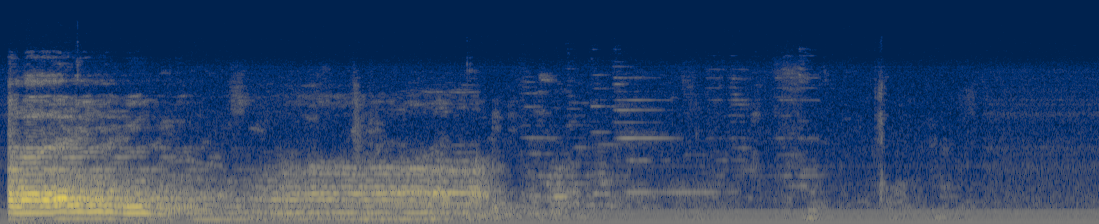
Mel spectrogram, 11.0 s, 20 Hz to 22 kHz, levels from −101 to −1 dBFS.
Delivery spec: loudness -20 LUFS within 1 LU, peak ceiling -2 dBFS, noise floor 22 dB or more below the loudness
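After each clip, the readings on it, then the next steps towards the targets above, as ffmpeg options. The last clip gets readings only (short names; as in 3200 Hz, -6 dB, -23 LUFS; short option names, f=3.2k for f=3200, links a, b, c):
hum 50 Hz; harmonics up to 250 Hz; hum level -49 dBFS; loudness -28.5 LUFS; peak -9.5 dBFS; loudness target -20.0 LUFS
-> -af "bandreject=f=50:t=h:w=4,bandreject=f=100:t=h:w=4,bandreject=f=150:t=h:w=4,bandreject=f=200:t=h:w=4,bandreject=f=250:t=h:w=4"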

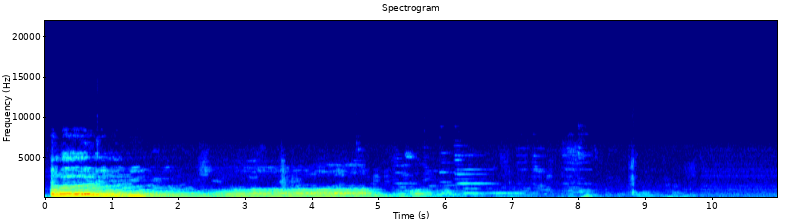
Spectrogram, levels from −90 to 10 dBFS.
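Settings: hum none; loudness -28.5 LUFS; peak -9.5 dBFS; loudness target -20.0 LUFS
-> -af "volume=8.5dB,alimiter=limit=-2dB:level=0:latency=1"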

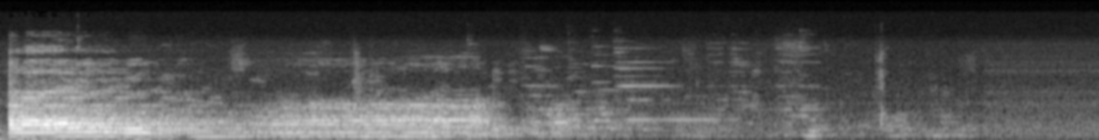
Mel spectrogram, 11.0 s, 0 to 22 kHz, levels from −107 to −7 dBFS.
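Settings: loudness -20.0 LUFS; peak -2.0 dBFS; noise floor -55 dBFS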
